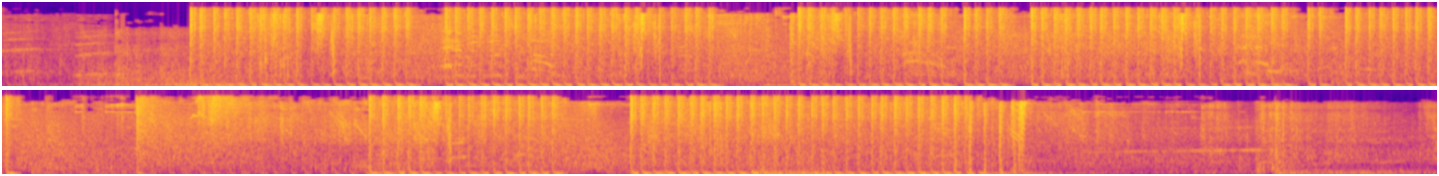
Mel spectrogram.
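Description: Video game gunfire in dense, rapid automatic bursts separated by short pauses over nearly twenty seconds, loud and close, with occasional voices in the background.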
